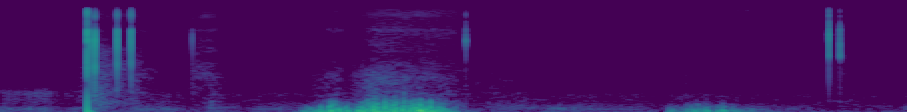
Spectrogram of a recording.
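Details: A domestic cat named Ashley purring indoors: low rumbling bursts, one strong swell around two seconds and another near four seconds, with a few sharp clicks scattered between.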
